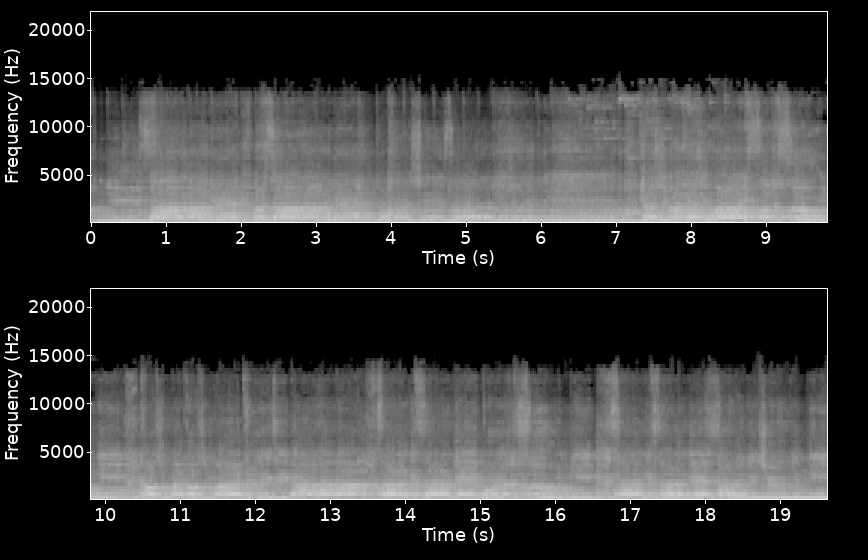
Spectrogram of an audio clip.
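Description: Male pop vocalists singing a ballad live into handheld microphones over a full backing track. The deep bass drops out about halfway through, leaving the voice over lighter accompaniment.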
